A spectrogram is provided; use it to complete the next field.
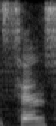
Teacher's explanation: In /sens/ the tongue-tip is lowered slightly at the same time as the soft palate is raised to give the /s/ friction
